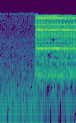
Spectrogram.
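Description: A telephone rings in a room: a bright, high, steady ring begins abruptly after a near-silent opening and carries on unbroken to the end.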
